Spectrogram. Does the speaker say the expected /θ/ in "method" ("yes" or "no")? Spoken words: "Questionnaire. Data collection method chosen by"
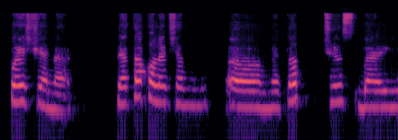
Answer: no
